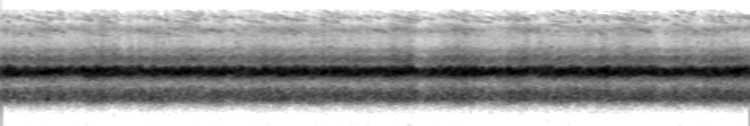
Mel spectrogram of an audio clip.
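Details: A chorus of singing frogs: many callers merge into one continuous, evenly loud trilling hum with high and mid-pitched layers, never pausing over seven and a half seconds, with a faint brief dip around the middle.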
